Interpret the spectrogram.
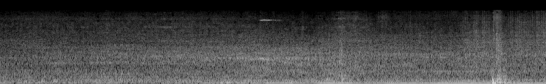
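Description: Car engine running steadily as a sedan pulls up, with a single sharp thump about five seconds in.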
